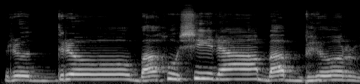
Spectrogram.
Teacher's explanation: തന്നിരുന്നു അല്ലേ എങ്ങനെയൊക്കെയാണ് ഇത് മാറ്റം വന്നിരിക്കുന്നത് എന്നും പറഞ്ഞു തന്നിരുന്നു രുദ്രഹ ബഹുശിരാഹ അത് രുദ്രോ എന്നായി വിസർഗം മാറിയിട്ട് ഓക്കാരം വന്നു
